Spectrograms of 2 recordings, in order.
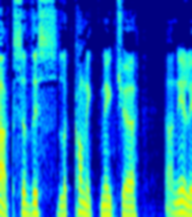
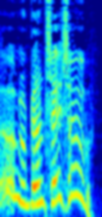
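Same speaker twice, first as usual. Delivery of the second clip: flustered gasp, pitched very high; 13 semitones higher than usual. Narrator reading a discomfited man's reply at length, gasping. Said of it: "gasped he at length".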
